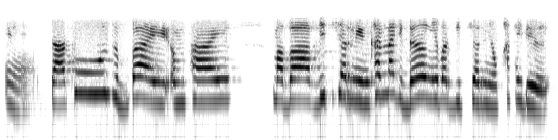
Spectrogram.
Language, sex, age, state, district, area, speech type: Bodo, female, 18-30, Assam, Kokrajhar, rural, conversation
